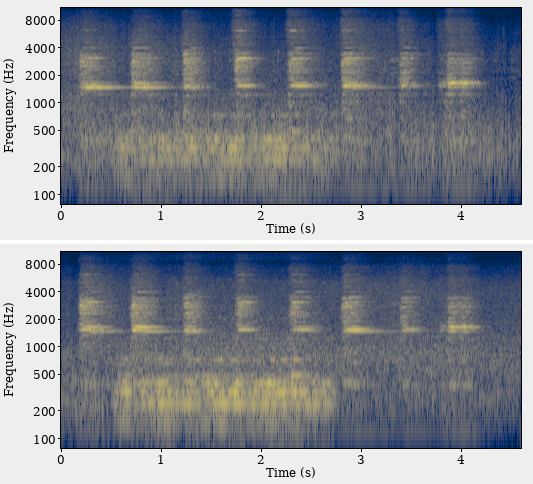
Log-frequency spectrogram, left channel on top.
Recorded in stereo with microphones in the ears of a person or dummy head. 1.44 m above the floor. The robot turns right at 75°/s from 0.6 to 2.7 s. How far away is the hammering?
About 8.5 m.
